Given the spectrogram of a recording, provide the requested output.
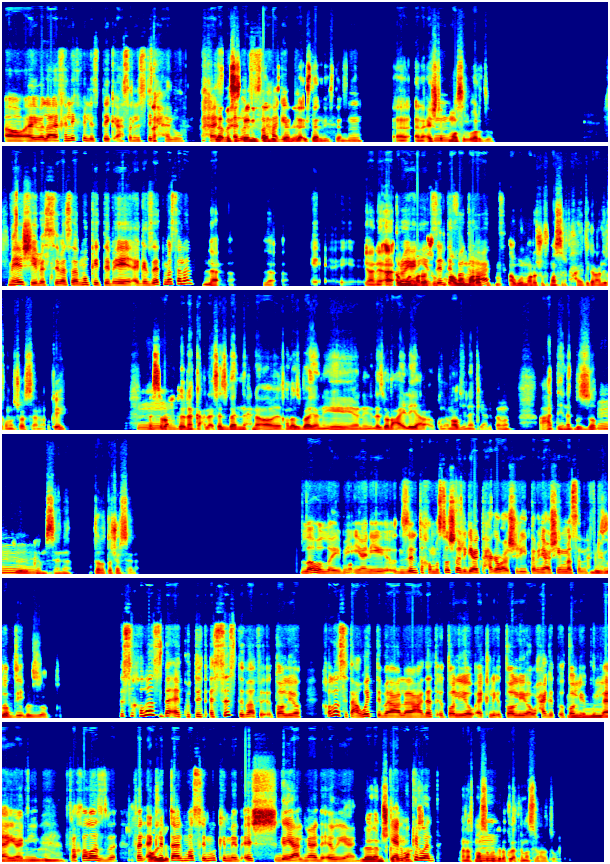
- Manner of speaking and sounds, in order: laugh; other background noise; tapping
- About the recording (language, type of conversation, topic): Arabic, unstructured, إيه أكتر أكلة بتحبّها وليه؟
